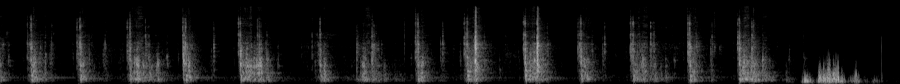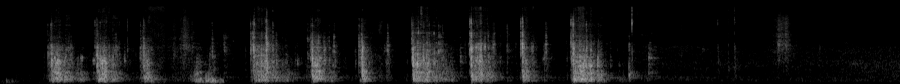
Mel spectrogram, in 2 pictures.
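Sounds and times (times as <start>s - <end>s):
motorcycle kickstarter clacking: 0.0s - 8.0s, 9.5s - 15.5s.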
